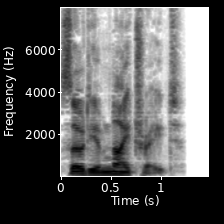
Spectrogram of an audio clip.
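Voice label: "sodium nitrate", British English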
